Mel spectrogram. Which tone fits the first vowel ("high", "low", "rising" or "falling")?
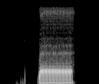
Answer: low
